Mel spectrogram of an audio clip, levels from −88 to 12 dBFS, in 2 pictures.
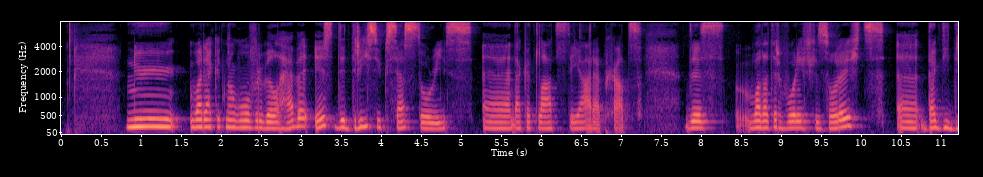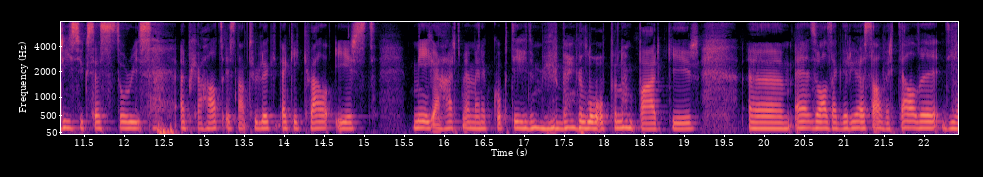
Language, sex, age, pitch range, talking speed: Dutch, female, 20-39, 160-175 Hz, 165 wpm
